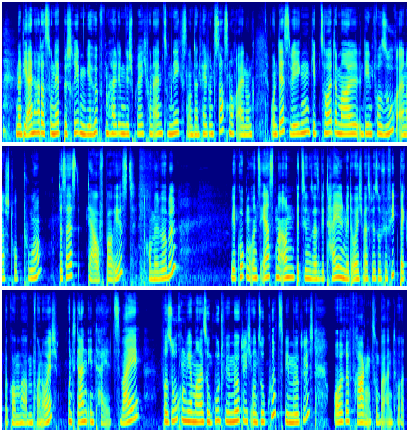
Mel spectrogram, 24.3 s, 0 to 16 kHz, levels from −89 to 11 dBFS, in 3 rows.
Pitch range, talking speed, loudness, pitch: 220-255 Hz, 195 wpm, -22 LUFS, 235 Hz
